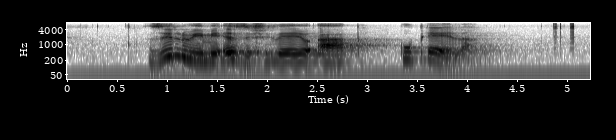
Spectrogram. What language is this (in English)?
Xhosa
